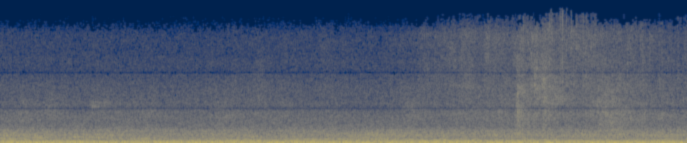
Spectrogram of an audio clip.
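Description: Steady low rumbling background noise with no clear events, and a short hiss about eight seconds in.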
